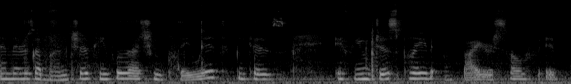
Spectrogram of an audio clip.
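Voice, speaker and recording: A soft-spoken woman talks at a moderate pace. Audible room echo and noticeable background noise surround her voice. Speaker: solo vlogger. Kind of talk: casual monologue. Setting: at home, in a room with a cat.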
